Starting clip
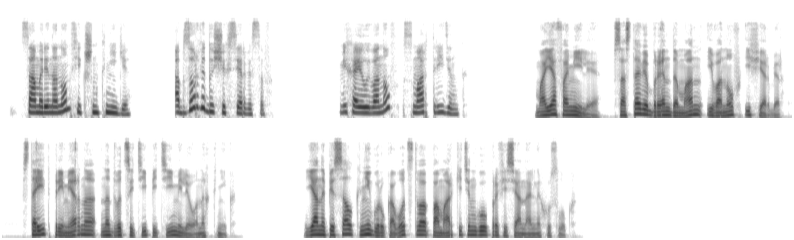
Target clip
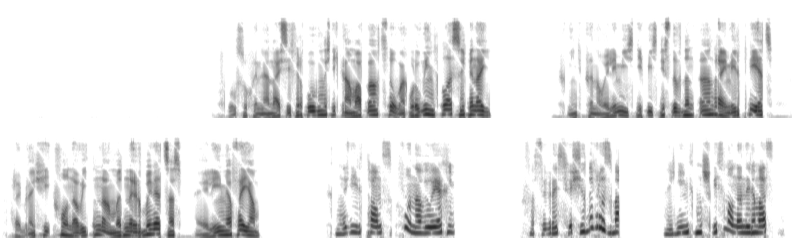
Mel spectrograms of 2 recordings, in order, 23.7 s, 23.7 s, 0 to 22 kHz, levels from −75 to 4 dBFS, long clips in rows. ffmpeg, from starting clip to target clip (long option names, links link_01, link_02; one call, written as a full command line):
ffmpeg -i in.wav -filter_complex "[0:a]areverse,asplit=2[link_01][link_02];[link_02]afreqshift=-2.4[link_03];[link_01][link_03]amix=inputs=2:normalize=1,volume=6dB" out.wav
